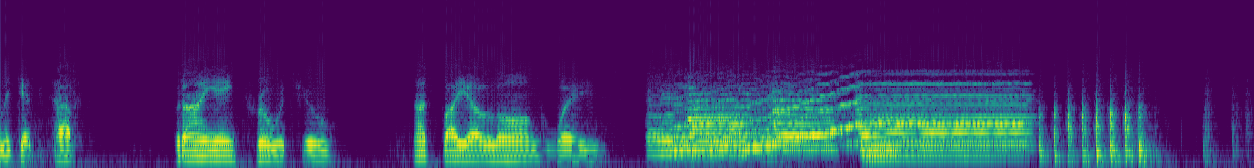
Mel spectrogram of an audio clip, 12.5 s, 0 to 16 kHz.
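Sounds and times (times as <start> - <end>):
speech: 0.0 - 0.8, 1.8 - 3.4, 4.1 - 7.3
swelling musical sting: 6.5 - 10.4
heavy pounding knocks on a door: 10.4 - 12.3.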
